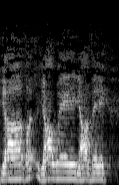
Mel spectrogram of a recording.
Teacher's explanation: we now know that there's no J sound in the Hebrew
